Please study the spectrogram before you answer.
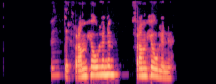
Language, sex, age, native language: Icelandic, female, 40-49, Icelandic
